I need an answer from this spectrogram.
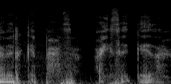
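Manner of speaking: hushed whisper, barely audible; a hidden man whispering inside the confessional. Acted. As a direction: whisper it so no one hears.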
